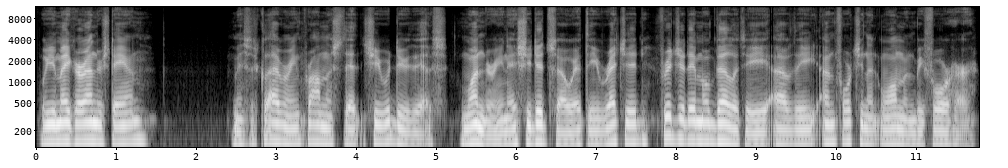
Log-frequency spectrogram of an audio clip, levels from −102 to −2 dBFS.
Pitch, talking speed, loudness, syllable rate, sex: 110 Hz, 150 wpm, -18 LUFS, 4.8 syllables/s, male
